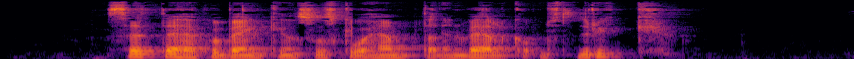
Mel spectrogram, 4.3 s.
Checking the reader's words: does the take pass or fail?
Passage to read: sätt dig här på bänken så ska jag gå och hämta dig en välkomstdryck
fail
